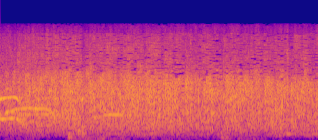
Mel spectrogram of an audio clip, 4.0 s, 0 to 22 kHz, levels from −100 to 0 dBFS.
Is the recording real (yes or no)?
yes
